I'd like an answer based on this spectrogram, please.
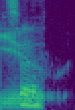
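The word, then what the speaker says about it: Dybantsa: And The kid AJ, and I can't pronounce his last name very well, from BYU. Bansa.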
